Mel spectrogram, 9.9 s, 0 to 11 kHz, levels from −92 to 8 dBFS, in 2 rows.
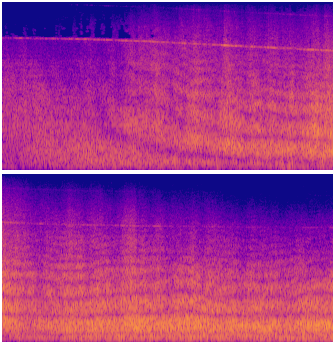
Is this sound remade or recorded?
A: recorded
